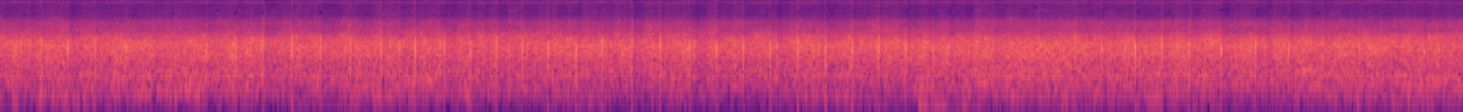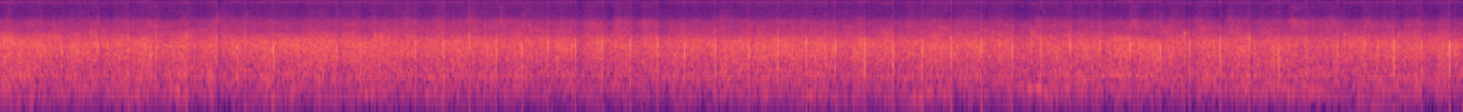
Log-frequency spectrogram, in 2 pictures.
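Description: Audience applauding steadily: dense, even clapping from a full hall.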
